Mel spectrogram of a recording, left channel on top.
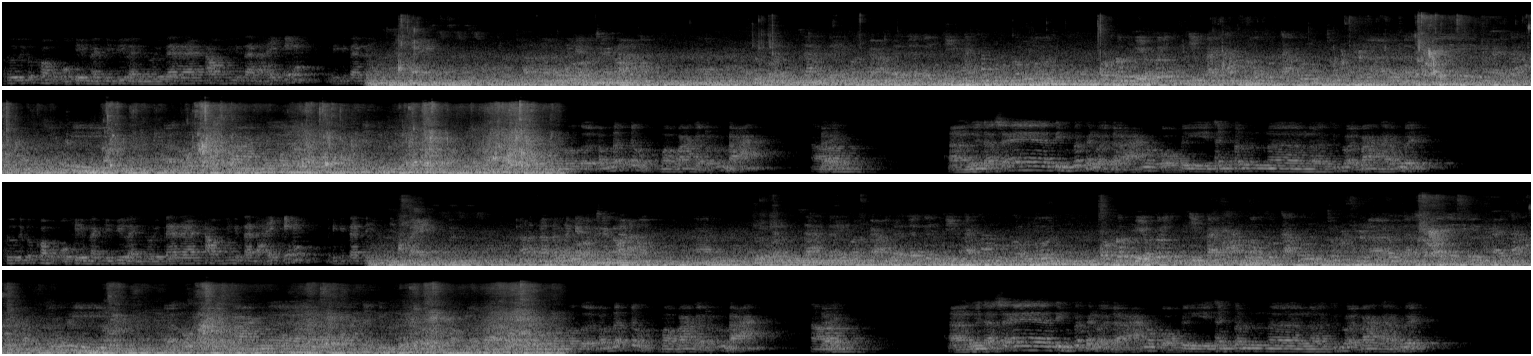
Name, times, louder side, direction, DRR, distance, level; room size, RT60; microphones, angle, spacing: voice 1, 0.0-3.0 3.3-4.6 5.1-6.5 6.8-7.2 13.8-14.1 23.4-23.9, right 1 dB, 70° right, -3 dB, 0.6 m, -41 dB
sound 1, 3.6-20.9, left 2 dB, 85° left, 0.4 m, -30 dB
voice 2, 5.5-6.4 7.5-22.8 23.5-23.7 24.7-29.4, right 1 dB, 20° left, -5 dB, 0.7 m, -38 dB
2.8 x 2.1 x 2.3 m, 0.92 s
head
